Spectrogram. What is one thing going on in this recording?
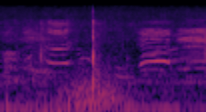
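A bat cracks sharply against a softball.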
